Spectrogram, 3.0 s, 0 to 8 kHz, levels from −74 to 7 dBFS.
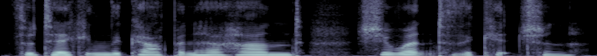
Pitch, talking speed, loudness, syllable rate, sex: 200 Hz, 240 wpm, -20 LUFS, 5.5 syllables/s, female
